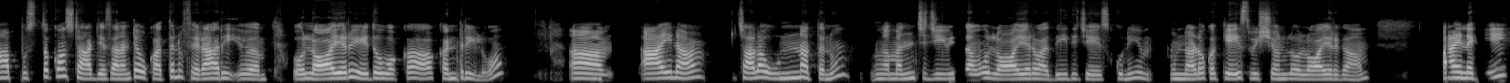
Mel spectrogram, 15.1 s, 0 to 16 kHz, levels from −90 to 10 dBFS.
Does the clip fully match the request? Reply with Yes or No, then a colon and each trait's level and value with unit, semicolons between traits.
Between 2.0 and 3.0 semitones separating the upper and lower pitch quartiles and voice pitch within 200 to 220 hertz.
Yes: narrow, 2.5 semitones; high, 215 Hz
